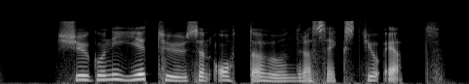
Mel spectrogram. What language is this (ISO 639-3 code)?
swe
